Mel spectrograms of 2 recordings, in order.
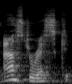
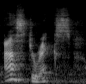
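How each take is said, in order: First: The sounds are in their usual order. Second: Two sounds near the end are swapped. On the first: "pronounced the word asterisk" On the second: "as asterix, that's metathesis"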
